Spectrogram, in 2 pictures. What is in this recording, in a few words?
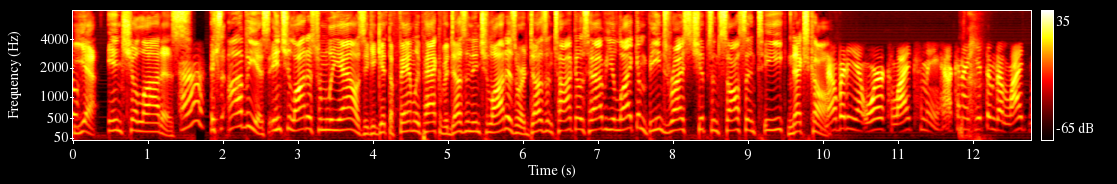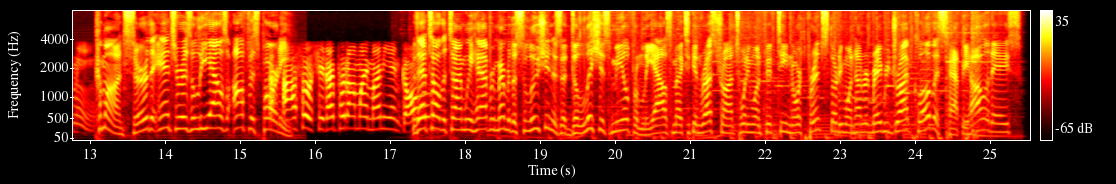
Talk Radio; KTQM-FM; Leal's Mexican Restaurants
